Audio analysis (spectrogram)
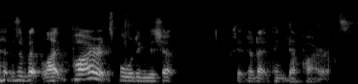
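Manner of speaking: plain reading voice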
